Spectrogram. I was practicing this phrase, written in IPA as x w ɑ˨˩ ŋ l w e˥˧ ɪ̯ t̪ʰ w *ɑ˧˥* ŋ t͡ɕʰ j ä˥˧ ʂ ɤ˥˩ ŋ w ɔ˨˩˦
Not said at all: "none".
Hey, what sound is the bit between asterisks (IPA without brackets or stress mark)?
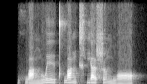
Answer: ɑ˥˧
